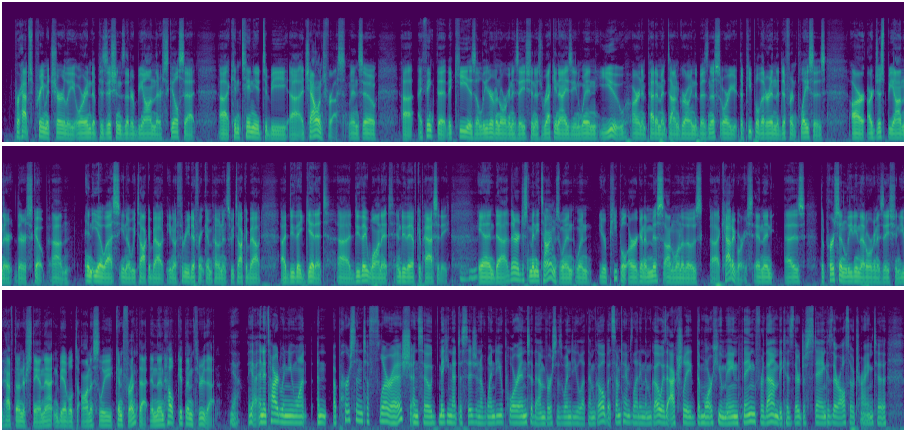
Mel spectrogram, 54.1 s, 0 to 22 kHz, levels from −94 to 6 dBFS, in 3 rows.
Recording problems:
none

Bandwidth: 14.5 kHz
